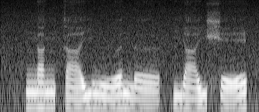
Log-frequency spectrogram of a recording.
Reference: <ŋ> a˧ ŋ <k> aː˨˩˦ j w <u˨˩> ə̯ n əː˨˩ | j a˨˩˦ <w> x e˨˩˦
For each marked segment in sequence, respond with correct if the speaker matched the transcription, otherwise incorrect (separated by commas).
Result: correct, correct, incorrect, incorrect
